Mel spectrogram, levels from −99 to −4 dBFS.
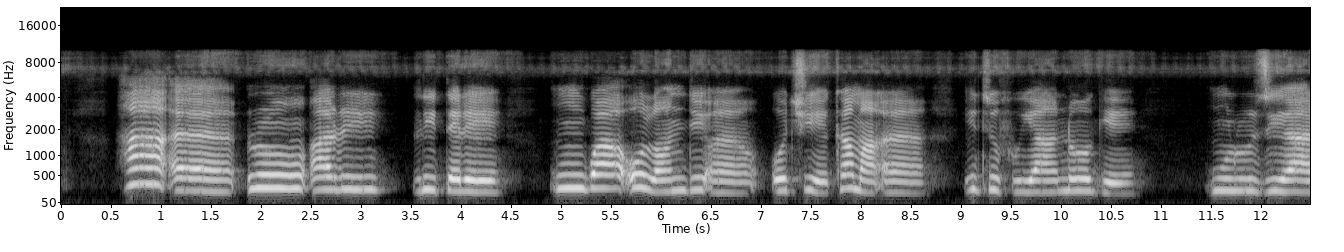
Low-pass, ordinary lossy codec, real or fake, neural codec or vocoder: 9.9 kHz; none; fake; vocoder, 22.05 kHz, 80 mel bands, WaveNeXt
